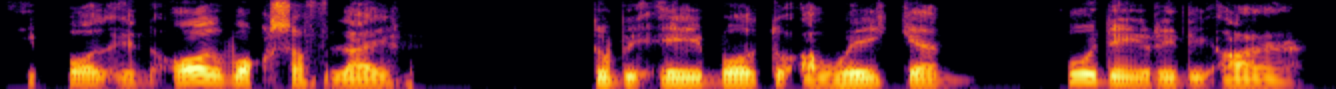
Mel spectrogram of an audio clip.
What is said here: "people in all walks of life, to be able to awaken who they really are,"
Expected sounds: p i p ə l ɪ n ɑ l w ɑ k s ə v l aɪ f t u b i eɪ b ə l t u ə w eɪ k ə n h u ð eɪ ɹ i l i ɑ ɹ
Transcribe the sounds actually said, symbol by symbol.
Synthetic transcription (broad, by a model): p i p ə l ɪ n ɑ l w ɑ k s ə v l aɪ f t u b i eɪ b ə l t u ə w eɪ k ə n h u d eɪ ɹ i l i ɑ ɹ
